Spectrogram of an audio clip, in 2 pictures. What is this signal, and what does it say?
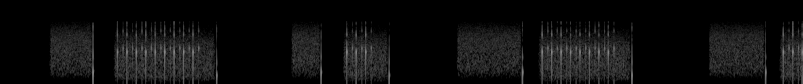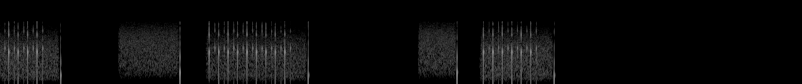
Pulse dialling, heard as a rotary dial, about 11 pulses a second. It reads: 9 3 8 7 9 6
